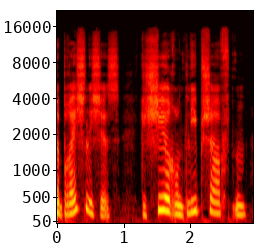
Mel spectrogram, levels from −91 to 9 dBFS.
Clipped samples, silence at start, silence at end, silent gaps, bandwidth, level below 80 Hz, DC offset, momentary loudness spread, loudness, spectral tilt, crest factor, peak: under 0.1%; 0 s; 0.1 s; none; 16 kHz; -62 dBFS; under 0.1%; 15 LU; -27 LUFS; -4.5 dB/octave; 18 dB; -10 dBFS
